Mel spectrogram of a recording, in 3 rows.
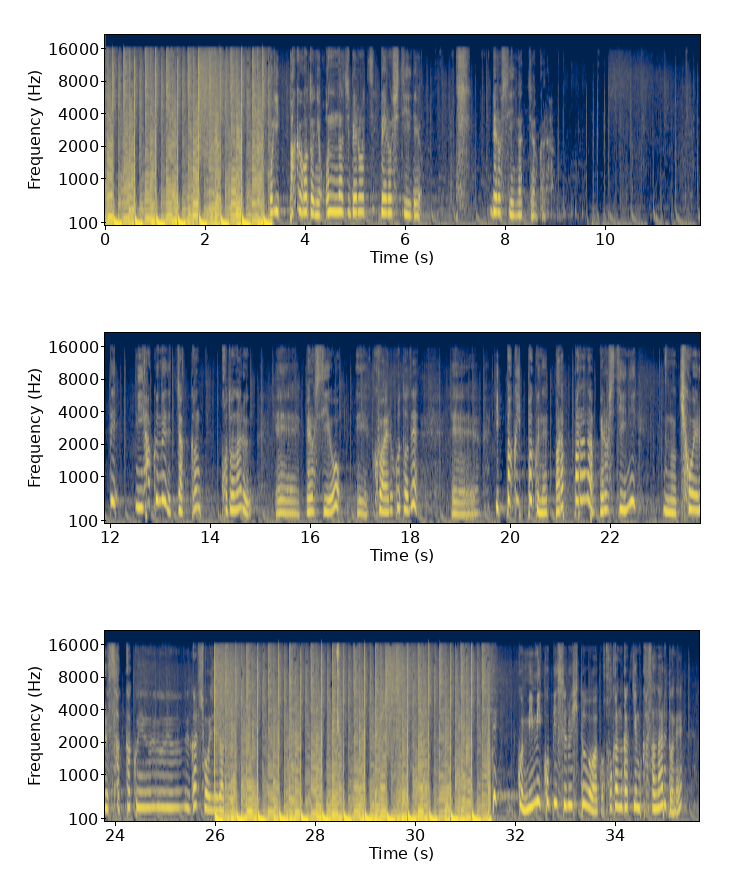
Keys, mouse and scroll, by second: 3.2 space, 3.9-5.6 right drag, 6.5 click, 7.4 right click, 8.6-9.8 drag, 10.6 click, 25.8 space, 31.3 space.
